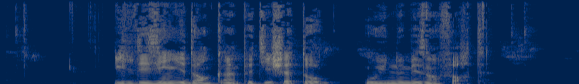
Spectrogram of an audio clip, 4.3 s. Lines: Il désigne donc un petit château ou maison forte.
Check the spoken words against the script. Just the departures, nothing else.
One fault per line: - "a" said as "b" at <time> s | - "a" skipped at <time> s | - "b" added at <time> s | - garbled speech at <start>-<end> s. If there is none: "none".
- "une" added at 2.8 s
